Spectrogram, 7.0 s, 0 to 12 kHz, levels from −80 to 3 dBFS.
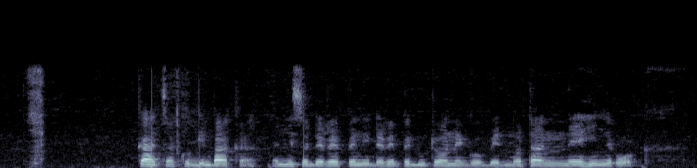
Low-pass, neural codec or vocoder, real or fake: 7.2 kHz; none; real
